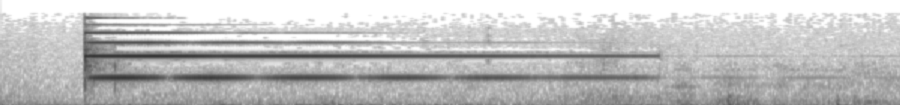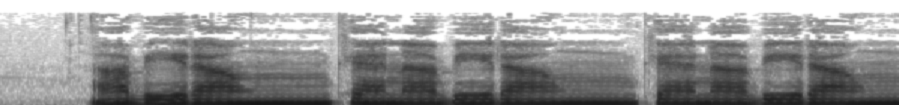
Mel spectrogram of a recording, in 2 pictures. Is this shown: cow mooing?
no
